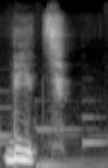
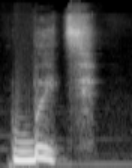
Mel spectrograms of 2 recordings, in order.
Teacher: The only difference is softness, but the meaning changes dramatically. My advice is to listen carefully and exaggerate the softness at the beginning, just like children do when they learn speaking. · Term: soft and hard consonants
